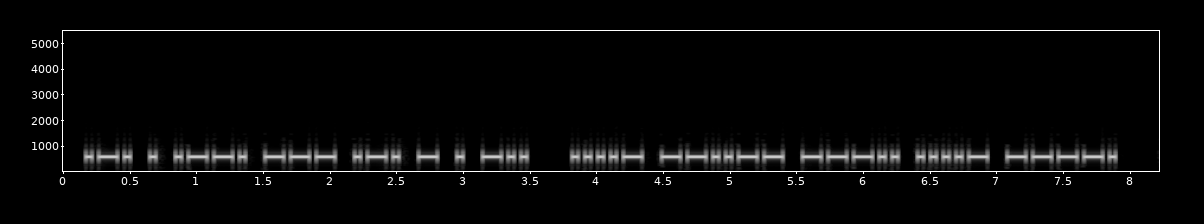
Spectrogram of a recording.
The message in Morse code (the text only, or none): REPORTED 4,849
